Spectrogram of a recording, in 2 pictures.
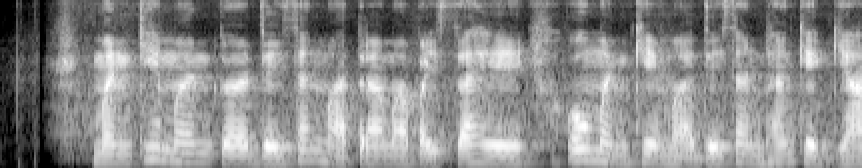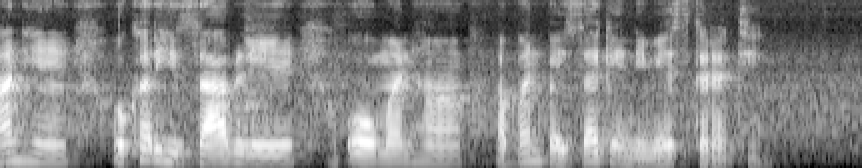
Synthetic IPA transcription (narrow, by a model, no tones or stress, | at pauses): mənkʰemənkəɾd͡ʒəɪsənmaːt̪ɾamãpəɪsaɦeomənkʰemãd͡ʒəjsənɖʱə̃ŋɡkeɡjaːnɦẽoːkʰəɾɦɪsaːbleomənɦə̃ə̰pənpəɪsakenɪʋeːskəɾə̰t̪ʰɦḛ̃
